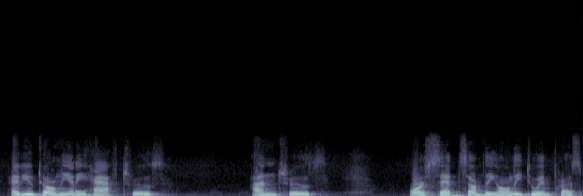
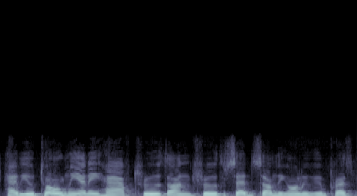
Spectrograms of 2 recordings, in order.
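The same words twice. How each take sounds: First: Short pauses separate each item in the list. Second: The items run together without pauses between them. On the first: The speaker calls it right. "you all give each one a split second to answer. So it's properly said" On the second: The speaker calls it wrong. "you don't say"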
